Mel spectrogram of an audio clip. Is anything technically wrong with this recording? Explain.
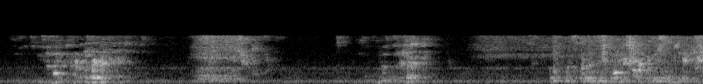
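No, there's nothing technically wrong here that I can hear; the whole clip sounds fine, with nothing jumping out as a problem.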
